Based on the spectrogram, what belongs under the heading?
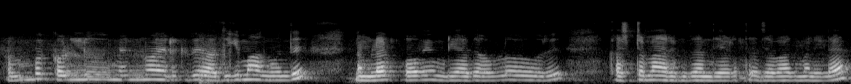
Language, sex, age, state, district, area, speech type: Tamil, female, 30-45, Tamil Nadu, Tirupattur, rural, spontaneous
